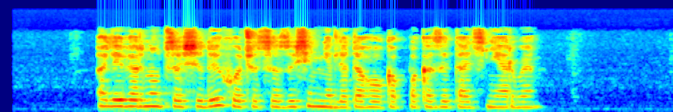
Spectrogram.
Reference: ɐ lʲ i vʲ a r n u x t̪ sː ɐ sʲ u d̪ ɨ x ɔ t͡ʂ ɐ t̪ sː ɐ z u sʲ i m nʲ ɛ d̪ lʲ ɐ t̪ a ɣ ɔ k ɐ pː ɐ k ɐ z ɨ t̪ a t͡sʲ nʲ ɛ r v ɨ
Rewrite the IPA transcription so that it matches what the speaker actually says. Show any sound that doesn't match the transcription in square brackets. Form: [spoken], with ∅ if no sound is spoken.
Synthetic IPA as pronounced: ɐ lʲ [ɛ] vʲ a r n u [∅] t̪ sː ɐ sʲ u d̪ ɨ x ɔ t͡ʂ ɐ t̪ sː ɐ z u sʲ i m nʲ ɛ d̪ lʲ ɐ t̪ a ɣ ɔ k ɐ pː ɐ k ɐ z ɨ t̪ a t͡sʲ nʲ ɛ r v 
